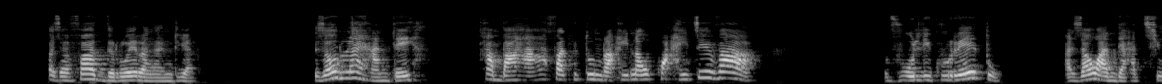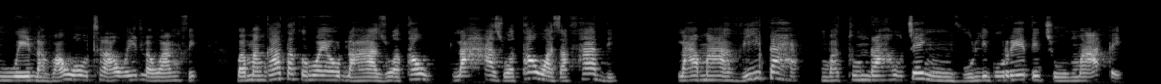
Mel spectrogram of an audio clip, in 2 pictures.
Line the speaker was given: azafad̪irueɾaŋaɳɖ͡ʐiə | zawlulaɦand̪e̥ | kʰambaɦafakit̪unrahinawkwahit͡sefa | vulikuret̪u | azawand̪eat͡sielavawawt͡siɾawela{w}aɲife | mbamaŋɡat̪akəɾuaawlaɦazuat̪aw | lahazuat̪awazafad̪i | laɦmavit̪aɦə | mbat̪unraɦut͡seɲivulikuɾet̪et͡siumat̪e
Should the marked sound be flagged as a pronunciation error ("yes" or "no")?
no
